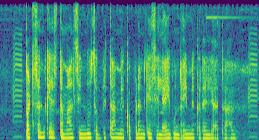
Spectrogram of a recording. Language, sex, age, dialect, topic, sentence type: Bhojpuri, female, 18-24, Western, agriculture, statement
